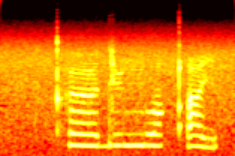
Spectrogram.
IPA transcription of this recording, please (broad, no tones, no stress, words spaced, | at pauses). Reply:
kʰœ dyŋoqʼi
